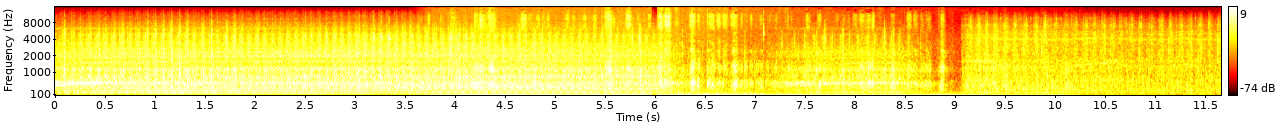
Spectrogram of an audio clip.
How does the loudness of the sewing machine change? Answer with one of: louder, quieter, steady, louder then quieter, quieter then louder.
quieter.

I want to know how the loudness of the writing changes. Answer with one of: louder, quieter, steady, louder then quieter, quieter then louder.
quieter.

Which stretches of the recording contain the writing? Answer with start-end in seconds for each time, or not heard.
3.8-10.3.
